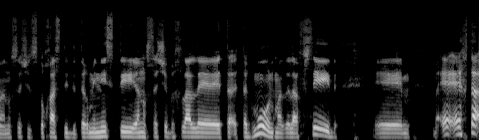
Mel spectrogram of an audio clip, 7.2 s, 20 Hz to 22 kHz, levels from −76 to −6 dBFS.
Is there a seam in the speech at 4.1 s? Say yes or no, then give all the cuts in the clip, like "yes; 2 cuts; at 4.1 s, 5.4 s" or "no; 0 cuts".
yes; 1 cut; at 4.1 s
